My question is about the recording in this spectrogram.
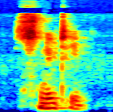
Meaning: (adjective) 1. Haughty, pompous, snobbish; inclined to turn up one's nose 2. Of an event, a thing, etc.: elite, exclusive 3. Easily angered or irritated; irritable, short-tempered
- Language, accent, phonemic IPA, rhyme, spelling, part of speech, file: English, Southern England, /ˈsnuːti/, -uːti, snooty, adjective / noun, LL-Q1860 (eng)-snooty.wav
